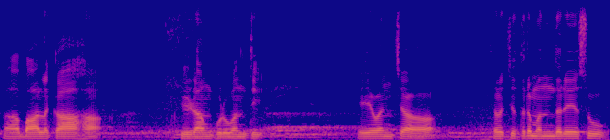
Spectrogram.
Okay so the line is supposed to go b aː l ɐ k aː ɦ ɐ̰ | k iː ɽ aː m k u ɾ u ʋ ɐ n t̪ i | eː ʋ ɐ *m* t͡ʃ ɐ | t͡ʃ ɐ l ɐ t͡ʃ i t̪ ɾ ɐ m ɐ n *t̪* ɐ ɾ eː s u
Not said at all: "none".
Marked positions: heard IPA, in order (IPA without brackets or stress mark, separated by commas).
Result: ɲ, d̪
